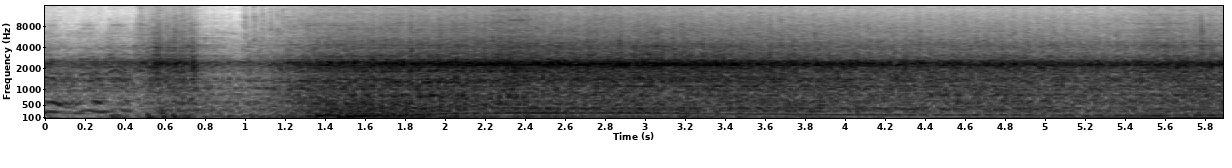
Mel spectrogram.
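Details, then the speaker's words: 1941 Chevy with an incomplete carburetor, apparently running on primed fuel: a quick crank, then an uneven idle that slowly sags; owner thinks a carburetor kit would get it running. "yeah we had the rest of the carburetor that thing this thing would run um we might try to get a carburetor kit another day and put this thing back together because i think it'll run"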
